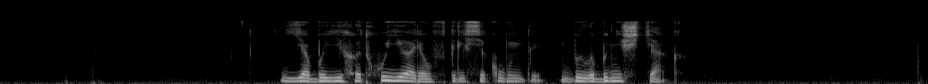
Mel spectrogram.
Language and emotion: Russian, angry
